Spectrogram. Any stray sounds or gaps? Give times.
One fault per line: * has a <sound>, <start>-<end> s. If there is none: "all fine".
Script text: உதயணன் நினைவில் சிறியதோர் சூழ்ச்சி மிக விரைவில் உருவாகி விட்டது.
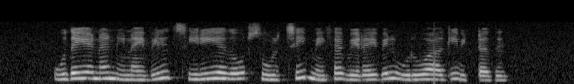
all fine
